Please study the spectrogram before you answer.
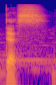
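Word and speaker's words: です: when you just say desu. So desu is des, except when it's desu because people want to pronounce it.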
